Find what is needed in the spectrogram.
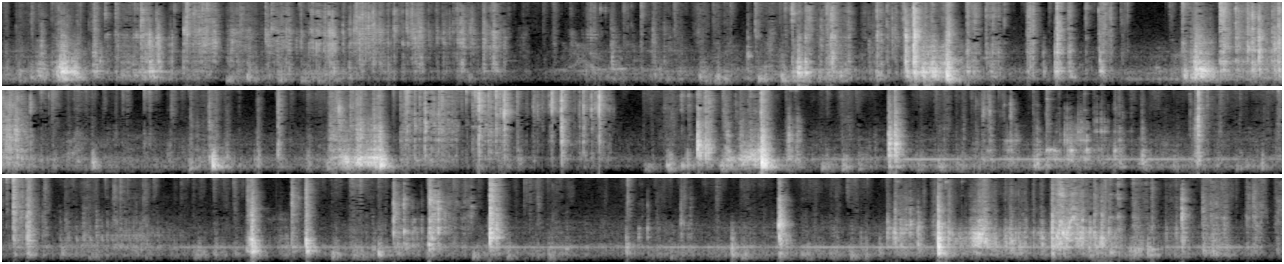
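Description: Small toiletries and containers handled and set down on a bathroom counter and in a drawer: irregular clicks, knocks and rustles. A faint steady hum comes in just past halfway and carries on to the end.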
